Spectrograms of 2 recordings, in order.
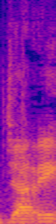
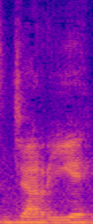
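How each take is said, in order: First: The name is said plainly, without any extra ending. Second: The name is said with a light, playful added ending. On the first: The speaker calls it wrong. "dili joon si kun jare" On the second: The speaker calls it right. "it's jarie"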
